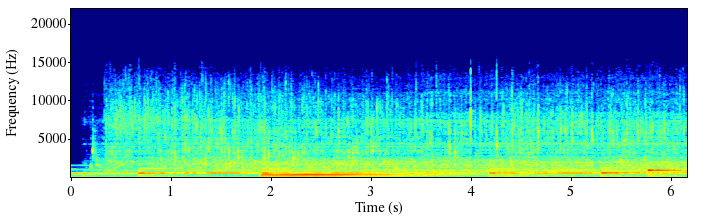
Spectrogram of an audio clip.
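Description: A bathroom sink tap is turned on, and water runs steadily and splashes into the basin from just after the start.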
